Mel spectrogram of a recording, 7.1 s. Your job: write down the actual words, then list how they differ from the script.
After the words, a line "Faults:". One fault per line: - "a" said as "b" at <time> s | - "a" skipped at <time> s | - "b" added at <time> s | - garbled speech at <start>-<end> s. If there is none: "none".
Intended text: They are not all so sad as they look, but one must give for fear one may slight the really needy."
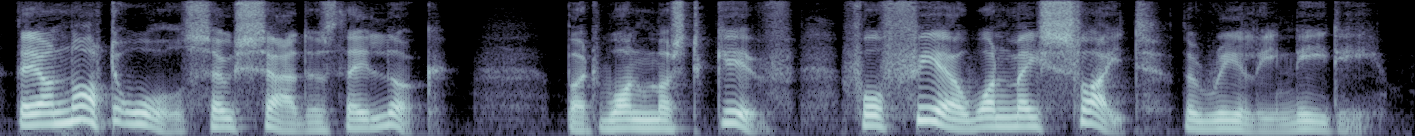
They are not all so sad as they look, but one must give for fear one may slight the really needy."
Faults:
none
